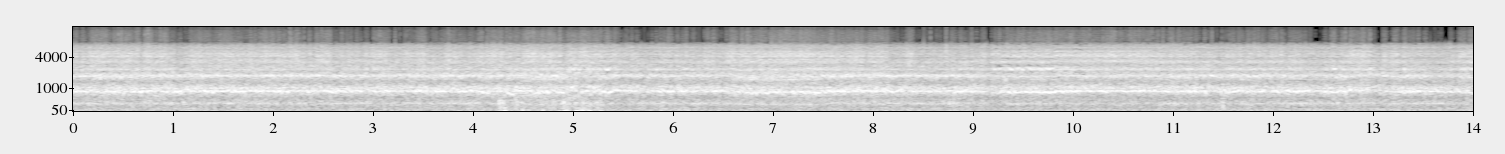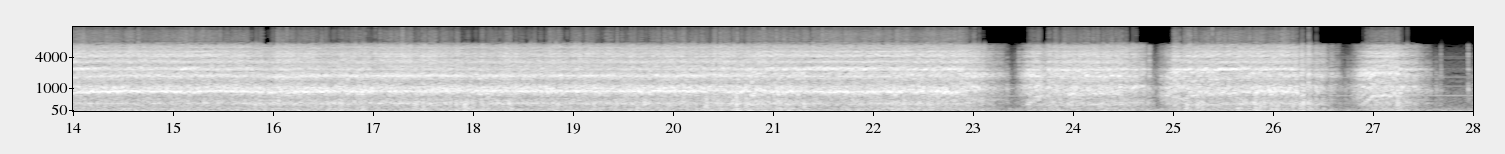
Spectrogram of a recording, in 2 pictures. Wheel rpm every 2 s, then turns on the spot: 230, 230, 230, 220, 230, 230, 230, 230, 230, 230, 220, 170, 150, 80.
22-24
